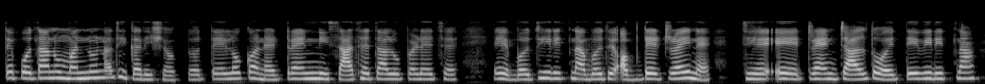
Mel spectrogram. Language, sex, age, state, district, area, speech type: Gujarati, female, 18-30, Gujarat, Surat, rural, spontaneous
